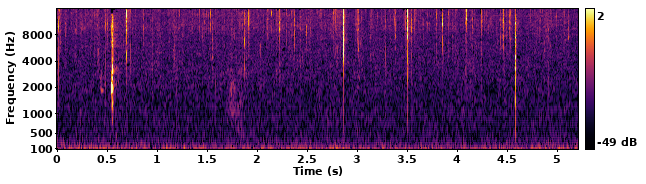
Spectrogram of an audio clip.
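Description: A small fire crackles and pops close by.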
